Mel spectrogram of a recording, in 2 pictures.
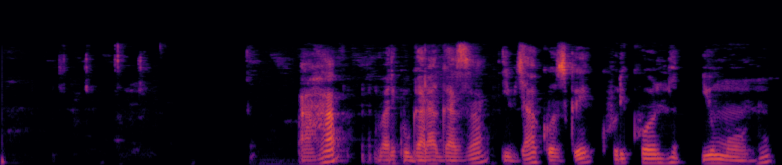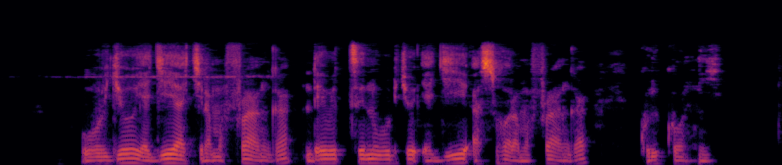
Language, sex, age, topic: Kinyarwanda, male, 25-35, finance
